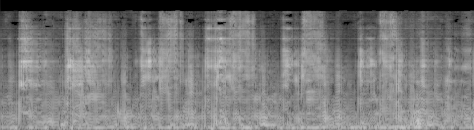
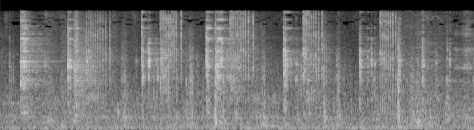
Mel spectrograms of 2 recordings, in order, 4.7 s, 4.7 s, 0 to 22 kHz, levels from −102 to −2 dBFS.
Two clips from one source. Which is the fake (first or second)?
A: first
